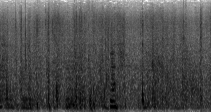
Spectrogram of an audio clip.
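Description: Horse hooves clip-clop in a loose, uneven rhythm, a handful of hollow knocks standing out over a steady background hiss.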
